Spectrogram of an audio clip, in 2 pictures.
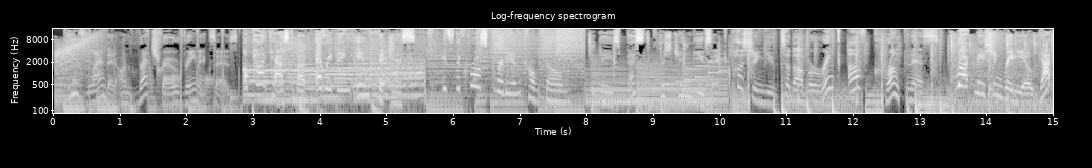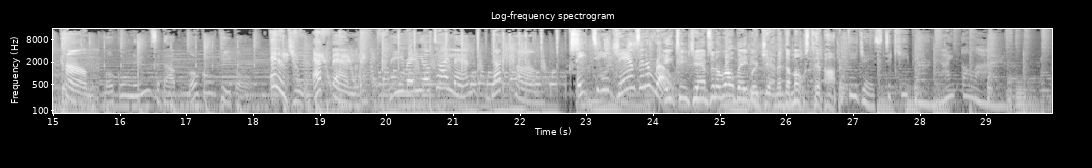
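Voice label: American English Radio Imaging, voice over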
